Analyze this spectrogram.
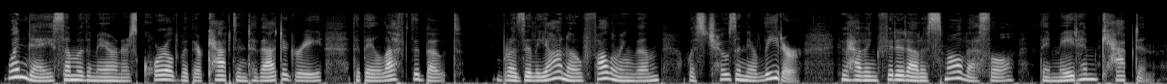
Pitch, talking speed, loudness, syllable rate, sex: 195 Hz, 185 wpm, -17 LUFS, 5.4 syllables/s, female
